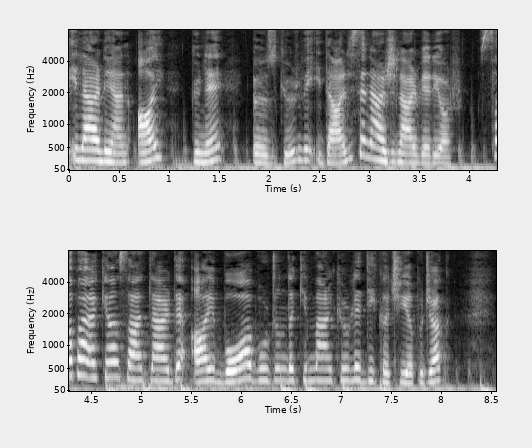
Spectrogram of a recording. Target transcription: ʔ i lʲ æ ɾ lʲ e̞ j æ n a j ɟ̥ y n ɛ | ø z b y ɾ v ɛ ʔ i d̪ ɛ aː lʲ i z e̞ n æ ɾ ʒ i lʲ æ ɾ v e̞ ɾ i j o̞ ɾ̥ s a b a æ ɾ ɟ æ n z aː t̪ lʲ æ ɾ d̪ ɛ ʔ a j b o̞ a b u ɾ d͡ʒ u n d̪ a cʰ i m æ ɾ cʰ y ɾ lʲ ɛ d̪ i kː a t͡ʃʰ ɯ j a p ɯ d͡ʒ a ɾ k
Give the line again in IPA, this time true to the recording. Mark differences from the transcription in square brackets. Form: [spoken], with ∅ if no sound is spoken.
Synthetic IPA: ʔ i lʲ æ ɾ lʲ e̞ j æ n a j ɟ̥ y n ɛ | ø z [ɟ] y ɾ v ɛ ʔ i d̪ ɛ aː lʲ i [s] e̞ n æ ɾ ʒ i lʲ æ ɾ v e̞ ɾ i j o̞ ɾ̥ s a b a æ ɾ [c] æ n [s] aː t̪ lʲ æ ɾ d̪ ɛ ʔ a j b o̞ a b u ɾ d͡ʒ u n d̪ a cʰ i m æ ɾ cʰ y ɾ lʲ ɛ d̪ i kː a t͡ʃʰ ɯ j a p ɯ d͡ʒ a [∅] k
